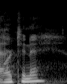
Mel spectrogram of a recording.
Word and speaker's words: Martinet: Charles Martinet. Yeah. – Martinet.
